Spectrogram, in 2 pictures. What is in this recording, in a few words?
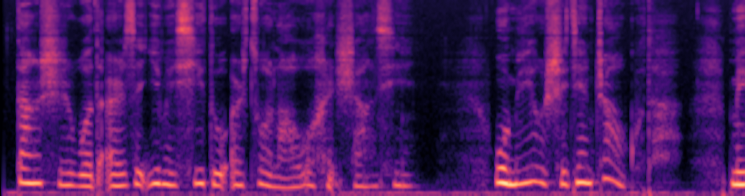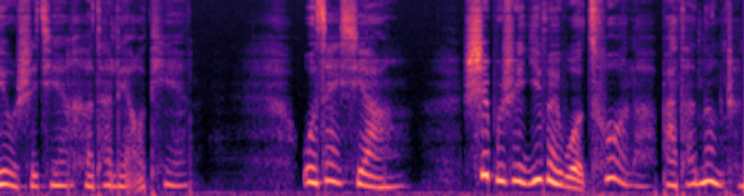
putonghua; never too late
